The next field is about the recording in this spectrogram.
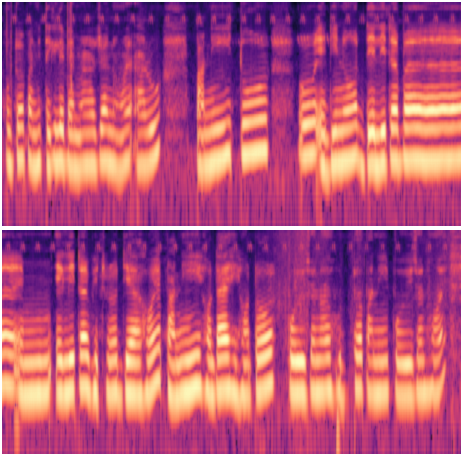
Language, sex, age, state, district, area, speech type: Assamese, female, 45-60, Assam, Dibrugarh, rural, spontaneous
